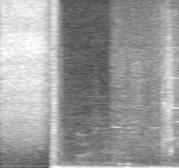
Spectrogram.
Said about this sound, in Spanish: Un coche oscuro salta por los aires.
